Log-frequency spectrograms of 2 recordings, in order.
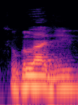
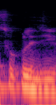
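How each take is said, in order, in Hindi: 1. नाम का अंत दीर्घ 'aa' स्वर से होता है। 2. नाम का अंत बिना किसी अंतिम स्वर के होता है। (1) "शुक्ला जी तो" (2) "शुक्ल जी होता है"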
